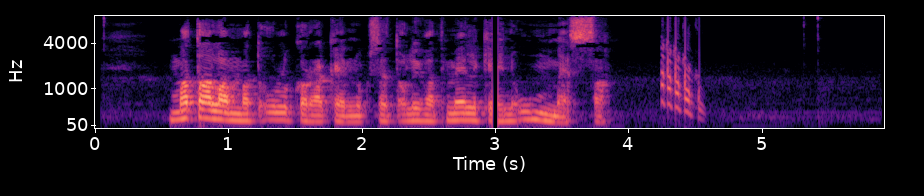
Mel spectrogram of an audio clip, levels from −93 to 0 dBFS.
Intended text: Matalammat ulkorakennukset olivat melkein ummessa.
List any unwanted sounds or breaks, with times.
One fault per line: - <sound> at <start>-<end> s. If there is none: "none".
- dropout at 3.0-3.0 s
- chirp at 4.2-4.6 s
